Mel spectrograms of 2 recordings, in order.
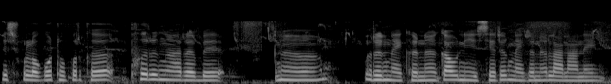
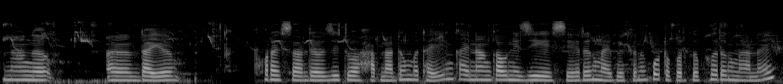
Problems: none marked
